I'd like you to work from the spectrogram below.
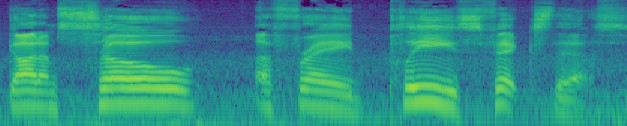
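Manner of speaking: slow, drawn-out plea to God; slow pleading prayer. Acted. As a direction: linger on each word, begging. End of frightened prayer.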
